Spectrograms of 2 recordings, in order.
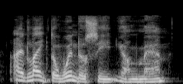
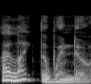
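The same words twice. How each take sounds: First: Grating demanding tone. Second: Put-on meek young man. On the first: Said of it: "The grating, demanding tone of her voice". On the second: Young man timidly holding his seat against an old woman. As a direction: say it without conviction. Darwin answers meekly. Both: A narrator's reading.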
